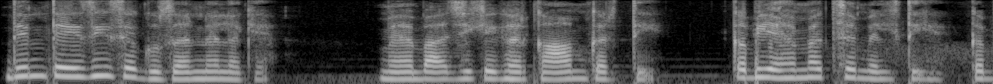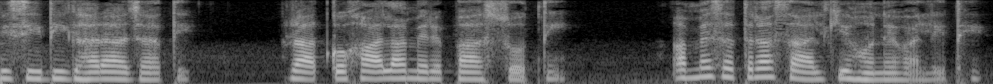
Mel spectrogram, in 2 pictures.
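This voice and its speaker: A woman narrating a first-person horror story in a steady storytelling manner. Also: mid-range voice.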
